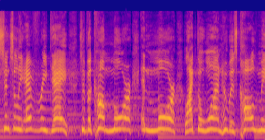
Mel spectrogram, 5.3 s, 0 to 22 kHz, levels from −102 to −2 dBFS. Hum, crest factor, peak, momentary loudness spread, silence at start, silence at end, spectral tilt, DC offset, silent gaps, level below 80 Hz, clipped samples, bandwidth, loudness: none; 20 dB; -4 dBFS; 4 LU; 0 s; 0 s; -2.5 dB/octave; under 0.1%; none; -70 dBFS; under 0.1%; 16 kHz; -24 LUFS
